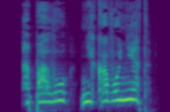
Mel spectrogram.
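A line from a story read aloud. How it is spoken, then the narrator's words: Whispered. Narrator (Russian): прошептала Нола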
